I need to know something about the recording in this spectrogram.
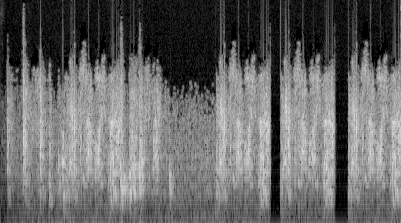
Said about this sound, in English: You'll hear what sounds like a lot of banging, and then a whispered voice comes on that banging is actually just the old stairs creaking because the recorder was sitting on the stairs.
